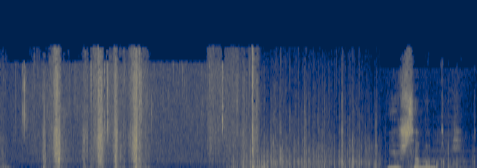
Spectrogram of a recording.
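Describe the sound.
Heavy rain pours down in a steady hiss broken by sharper spattering bursts, with a voice heard briefly near the end.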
